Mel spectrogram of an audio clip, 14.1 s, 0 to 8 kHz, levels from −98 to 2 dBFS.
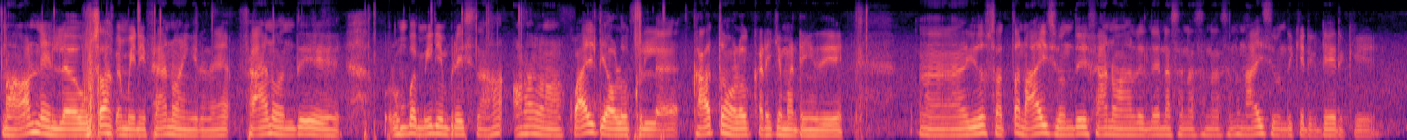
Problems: constant background noise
